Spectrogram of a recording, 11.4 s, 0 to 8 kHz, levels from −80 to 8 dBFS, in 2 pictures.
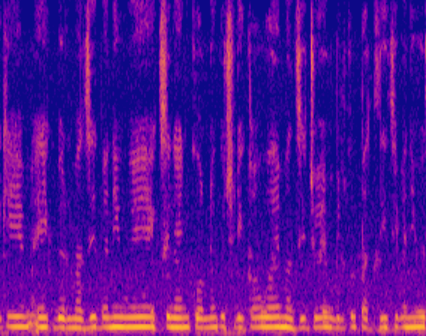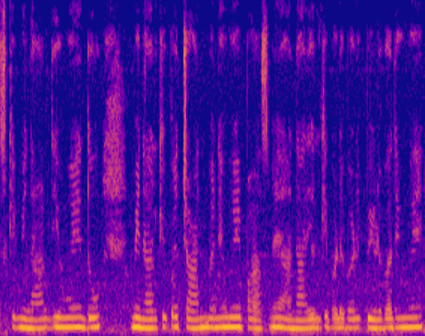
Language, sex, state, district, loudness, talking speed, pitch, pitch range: Hindi, male, Bihar, Gaya, -14 LUFS, 240 wpm, 225 Hz, 215-230 Hz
